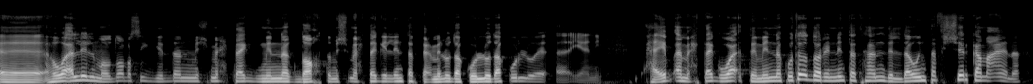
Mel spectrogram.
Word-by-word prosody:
آآ 110 -1 +2
هو 135 +6 +4
قال 170 - +4
لي 195 +1 +3
الموضوع 165 -2 -3
بسيط 165 0 -13
جدًا، 140 +3 -8
مش 150 -1 -7
محتاج 145 -2 -4
منك 135 -1 +3
ضغط، 120 +4 +1
مش 130 +1 -7
محتاج 140 +1 -3
اللي 140 +1 -1
أنت 140 -1 -2
بتعمله 125 +2 0
ده 130 -2 +4
كلّه، 130 +2 +4
ده 135 - +4
كلّه 140 -2 -7
أ - - -10
يعني 100 0 -16 0.4
هيبقى 165 +1 +1
محتاج 160 0 -2
وقت 165 0 +1
منك، 160 +5 +1
وتقدَر 195 -3 +3
إن 170 - -1
أنت 180 0 -2
تhandle 170 -6 -2
ده 145 - +3
وأنت 180 +4 +1
في 200 - -9
الشركة 215 -4 -1
معانا. 170 -7 -6
145 Hz, 205 wpm, -22 LUFS, 135-170 Hz, 0.4 s, هو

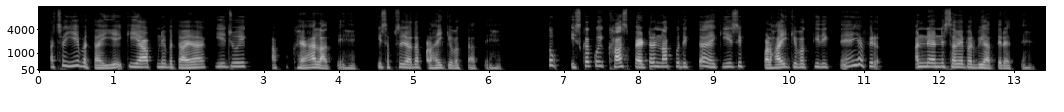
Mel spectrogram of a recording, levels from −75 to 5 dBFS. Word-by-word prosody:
अच्छा, 190 +8 -5
ये 260 +2 -1
बताइए 160 - -1
कि 205 -2 -3
आपने 190 +1 +2
बताया 165 -1 +3
कि 185 +3 -11
ये 215 - -3
जो 220 +3 -5
एक 225 0 -4 0.3
आपको 160 +5 -11
ख़्याल 160 +1 +4
आते 130 -2 -1
हैं, 125 -1 -8 0.3
ये - - -2
सबसे 175 +2 -5
ज़्यादा 175 0 +2
पढ़ाई 150 -2 -1
के 155 - -1
वक़्त 145 -1 -7
आते 135 +3 -10
हैं। 135 +1 -10 0.6
तो 295 0 -5
इसका 190 +7 0
कोई 255 0 -4
खास 210 +2 +5
पैटर्न 215 +4 +6
आपको 220 +1 -1
दिखता 215 +3 -3
है 195 -1 +1
कि 200 +2 -9
ये 215 - -2
सिर्फ़ 230 +1 -4 0.2
पढ़ाई 165 +3 +5
के 200 - -2
वक़्त 190 +2 -5
ही 210 - -1
दिखते 200 +1 -7
हैं 255 - -2
या 320 +1 0
फिर 225 0 -3 0.5
अन्य-अन्य 210 0 +2
समय 190 0 +2
पर 180 - +2
भी 165 +1 +1
आते 145 0 +1
रहते 135 -1 -4
हैं? 135 - -12
190 Hz, 215 wpm, -24 LUFS, 160-215 Hz, 0.6 s, पैटर्न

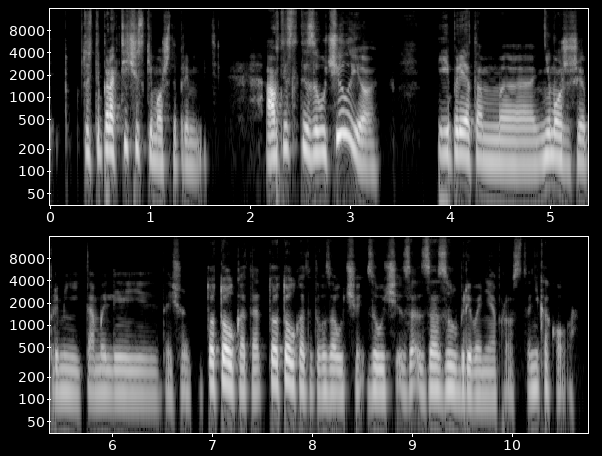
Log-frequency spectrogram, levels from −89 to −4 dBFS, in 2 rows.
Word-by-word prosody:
то - - -23
есть, 180 - -3
ты - - -2
практически 200 0 +3
можешь 130 -2 -1
это - - -11
применить. 125 -2 -12 0.4
А - - +10
вот 160 - 0
если 205 0 -3
ты 205 -4 +2
заучил 180 - +5
ее 120 - 0 0.6
и 175 0 -1
при 170 -1 +5
этом, 140 -4 +1
э, 125 -1 -1
не 155 +5 +1
можешь 145 -5 +1
ее 135 - -1
применить, 125 -2 -7
там 125 0 -7
или 120 -1 -6
это - - -18
еще, 130 -1 -13 0.2
то 155 - +4
толку 150 -4 +5
от 130 - -16
это 130 0 -6
то 160 - +3
толку 155 -5 +3
от 130 - -8
этого 130 0 -6
зауч 130 +1 -4
зауч 130 0 -3
зазубривания 130 -3 -2
просто 135 +3 -16
никакого. 140 - -10
130 Hz, 210 wpm, -23 LUFS, 125-160 Hz, 0.6 s, А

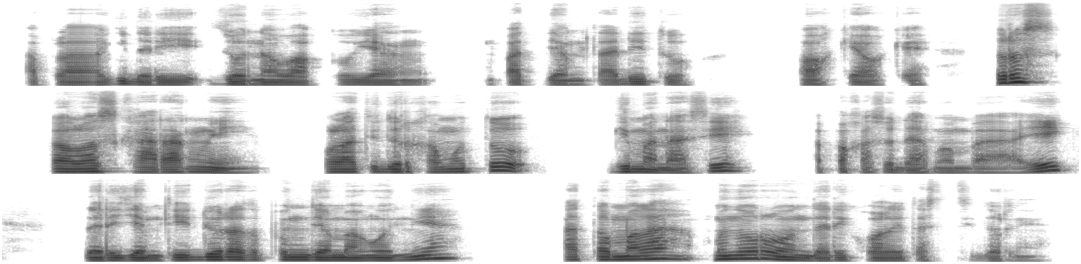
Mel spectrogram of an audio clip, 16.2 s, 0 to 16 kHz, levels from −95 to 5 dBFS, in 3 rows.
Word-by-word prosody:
apalagi 85 +3 -4
dari 90 -3 -3
zona 90 -2 -1
waktu 85 +1 -5 0.2
yang, 85 -1 -5 0.5
4 - - -5
jam 80 -1 -6
tadi 95 +2 -4
tuh. 90 -4 -10 0.6
Oke - - -4
oke, - - -11 0.3
terus, 175 +3 +6 0.3
kalau 120 0 +5
sekarang 100 -3 0
nih, 80 -3 -1 0.3
pola 105 0 +3
tidur 110 0 0
kamu 110 +4 -2
tuh 160 +2 +3 0.3
gimana 105 -6 +2
sih? 140 - +1 0.4
Apakah - - -7
sudah 90 -3 -4
membaik 85 - -1 0.4
dari 95 0 +3
jam 95 -2 +3
tidur 110 +3 +3
ataupun 105 +1 0
jam 105 -1 +4
bangunnya? 105 - +2 0.5
Atau 120 +2 0
malah 140 +3 +4
menurun 140 -8 +5
dari 90 +2 -2
kualitas 90 -1 -4
tidurnya? 85 -2 -14
100 Hz, 135 wpm, -24 LUFS, 90-120 Hz, 0.6 s, terus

